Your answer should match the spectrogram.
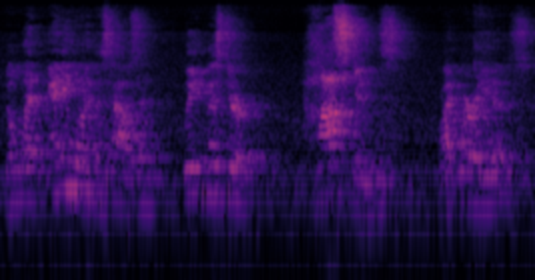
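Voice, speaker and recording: A high-voiced, flustered young man played by a male stage actor, exasperated and stammering. He speaks emphatically in frantic comedy style, heard from far off in a very echoey hall. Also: a little slow, natural voice. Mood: flustered, pleading. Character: flustered, exasperated young theater critic nephew. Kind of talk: theatrical stage comedy acting. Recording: echoey, noisy live theater from far off.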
